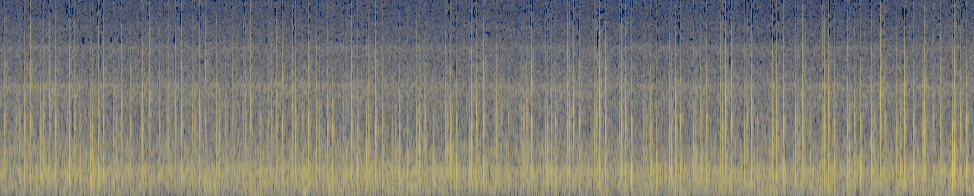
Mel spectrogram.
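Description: Long painted nails tap and scratch rapidly on a hollow corrugated cardboard box flap, with crumpled kraft paper behind it and a cat sitting inside the box. The dense, dry clicks and scrapes give a steady crackling patter with a papery mid-range body and brief bright edges that die out almost instantly.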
